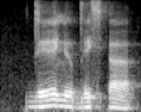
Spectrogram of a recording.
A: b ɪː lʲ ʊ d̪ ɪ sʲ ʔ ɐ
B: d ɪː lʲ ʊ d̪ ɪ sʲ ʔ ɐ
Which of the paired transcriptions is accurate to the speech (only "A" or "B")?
B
